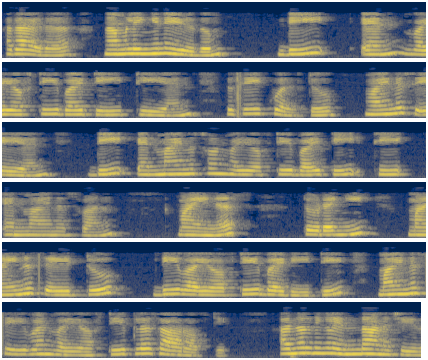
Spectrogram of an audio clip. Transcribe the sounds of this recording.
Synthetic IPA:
ɐðaːjɐðɨnɐmːɐɭiŋːɐneiɻuðum | ɖi | enʋɐjoːfʈibɐjʈitienisiːkʋɐltu | mɐjnɐseen | ɖienmɐjnɐsʋɐnʋɐjoːfʈibɐjʈitienmɐjnɐsʋɐn | mɐjnɐs | t̪uɽɐŋːi | mɐjnɐseːʈːu | ɖiʋɐjoːfʈibɐjɖiːʈimɐjnɐseːʋɐnʋɐjoːfʈiplɐsaːroːfʈi | ɐðɨnːaːɭniŋːɐɭe̞nd̪aːɳɨt͡ɕe̞j̪ɐ

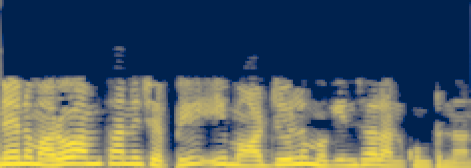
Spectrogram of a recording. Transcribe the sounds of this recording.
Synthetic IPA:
ne̞ːnumɐɾo̞ːɐmsaːnːit͡ʃe̞pːiiːmaːd͡ʒuːlnimuɡiɲt͡ʃaːlɐnukuɳʈunːaːnu

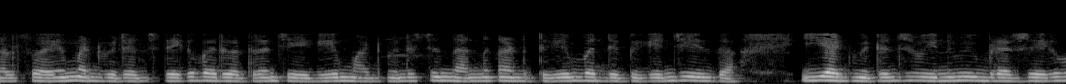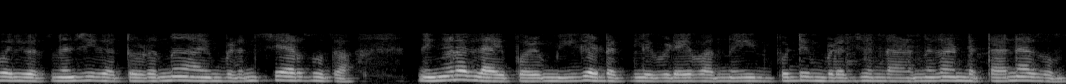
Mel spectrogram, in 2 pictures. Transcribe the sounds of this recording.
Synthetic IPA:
ɐɭsʋɐjɐmɐɖmiʈːɐnsɨ̥le̞ːkːɨpɐɾiʋɐrt̪ːɐnɐmt͡ɕe̞jːuɣɐjumɐɖmiʈːɐnsend̪aːnːɨkɐɳɖut̪ːuɣɐjumpɐnʱepːiɣːɐjumt͡ɕe̞juɣɐ | iːɐɖmiʈːɐnsʋiːnumimbiɽɐns̬le̞ːkːɨpɐɾiʋɐrt̪ɐnɐmt͡ɕe̞jːuɣɐt̪uɽɐnːɨaːimbiɽɐnst͡ɕeːrkuɣɐ | niŋːɐɭɐlːaːipːoːɻumiːɡɐʈːɐk̪ːiliʋiɽe̞ʋɐnːɨilpuʈːimbiɽɐnsend̪aːɳenːɨkɐɳɖet̪ːaːnaːɣum

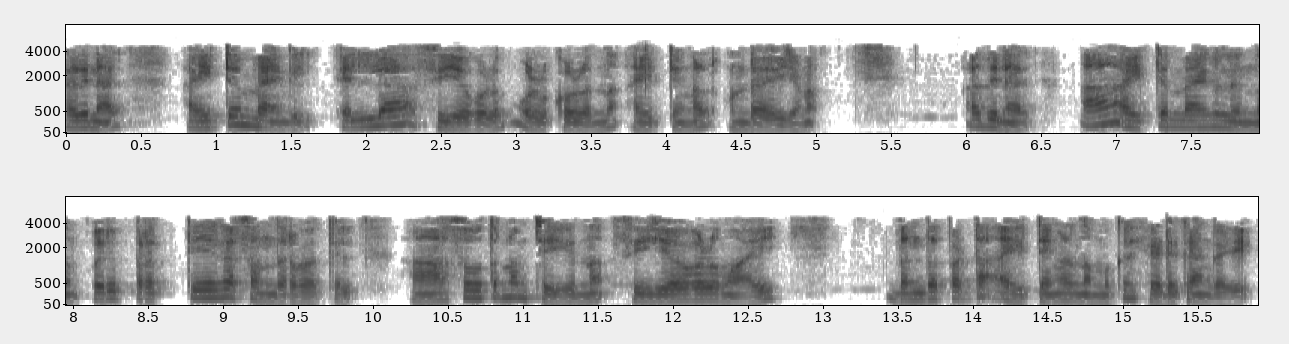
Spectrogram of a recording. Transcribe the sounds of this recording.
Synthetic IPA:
ɐðinaːl | ɐjtːɐmbaːŋɡile̞lːaːsijoːɣɐɭumuɭkoɭːunːɐʔɐjtːɐŋːɐɭuɳɖaːjiɾikʲːɐɳɐm | ɐðinaːl | aːɐjtːɐmbaːŋɡilninːumo̞ɾuprɐt̪je̞ːɣɐsɐnd̪ɐrbɐt̪ːil | aːsoːt̪rɐɳɐmt͡ɕe̞jːunːɐsijoːɣɐɭumaːji | be̞nd̪ʱɐpːe̞ʈːɐʔɐjtːɐŋːɐɭnɐmukːɨeɽukːaːnkɐɻijṵ

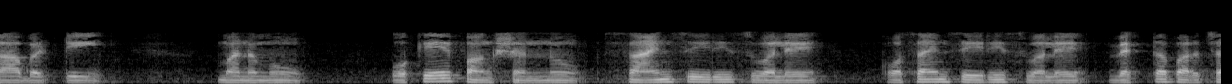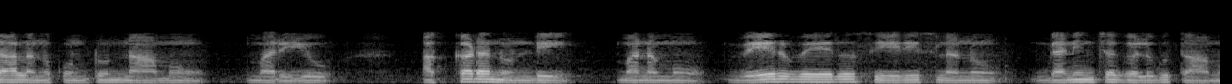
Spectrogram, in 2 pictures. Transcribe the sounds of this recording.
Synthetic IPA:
kaːbɐʈːi | mɐnɐmu | okeːpʰɐŋkʂɐnːusajnsiːɾiːsʋɐle̞ː | kɔsɐjnsiːɾiːsʋɐle̞ːʋjɐk̚t̪ɐpɐɾɐt͡ʃaːlɐnukuɳʈunːaːmu | mɐɾiju | ɐkːɐɽɐnuɳɖi | mɐnɐmu | ʋe̞ːɾuʋeːɾusiːɾiːslɐnuɡɐniɲt͡ʃɐɡɐluɡut̪aːmu

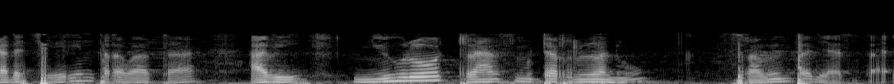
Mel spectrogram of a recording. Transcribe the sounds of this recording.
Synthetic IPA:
kɐd̪ɐt͡ʃeːɾinɐt̪ɐɾɐʋaːt̪ɐː | ʋi | njuːɾoːʈɾaːnsmiʈɐɾlɐnu | sɾɐʋint̪ɐt͡ʃḛːst̪a̰ːji

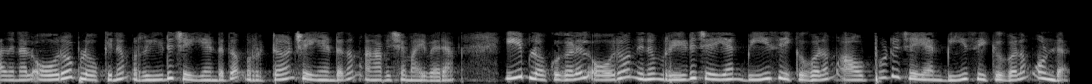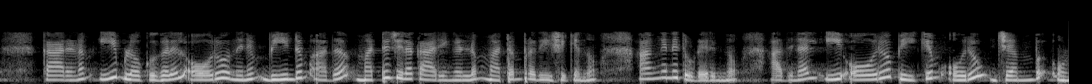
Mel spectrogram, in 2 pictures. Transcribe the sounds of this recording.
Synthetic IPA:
ɐðinaːlo̞ːɾo̞ːbɭo̞ːkːinumriːɽɨt͡ɕe̞jːe̞ːɳɖɐðumriʈːɐːɳt͡ɕe̞jːe̞ːɳɖɐðumaːʋɐɕjɐmaːjiʋɐɾa̰ːm | iːbɭo̞ːkːuɣɐɭilʔo̞ːɾo̞ːninumriːɽɨt͡ɕe̞jːaːnbiːsiːkʲːuɣɐɭumɐ̰wʈ̚puʈːɨt͡ɕe̞jːaːnbiːsiːkʲːuɣɐɭumuɳɖɨ | kaːɾɐɳɐmiːbɭo̞ːkːuɣɐɭilo̞ːɾo̞ːninumʋiːɳɖumɐ̰ðɨmɐtːɨt͡ɕilɐkaːɾjɐŋːɐɭilumːɐtːɐmprɐðḭːʂikʲːunːu | ɐŋːɐne̞t̪uɽeɾunːṵɐ̰ðinaːliːʔo̞ːɾo̞ːpiːkʲːumo̞ɾud͡ʑembɨuɳɖ

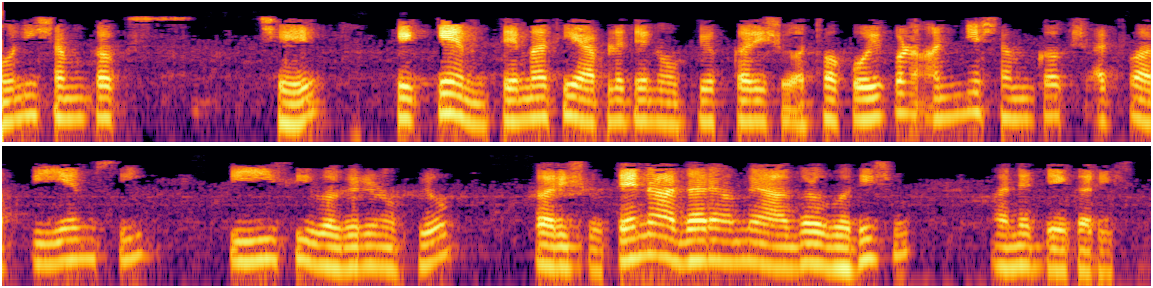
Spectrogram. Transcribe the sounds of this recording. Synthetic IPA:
oniʃəmkəkʃ | t͡ʃʰe | kekemt̪emãt̪ʰiapɽ̃et̪enoupjoɡ̚kəɾiʃṵ̃ə̰t̪ʰʋakoipəɳə̰njəʃəmkəkʃə̰t̪ʰʋapiemsi | pisiʋəɡeɾenoupjoɡ̚ | kəɾiʃũt̪enãːd̪ʱaɾeəmeaɡəɭʋəd̪ʱiʃũ | ənet̪ekəɾiʃũ̥

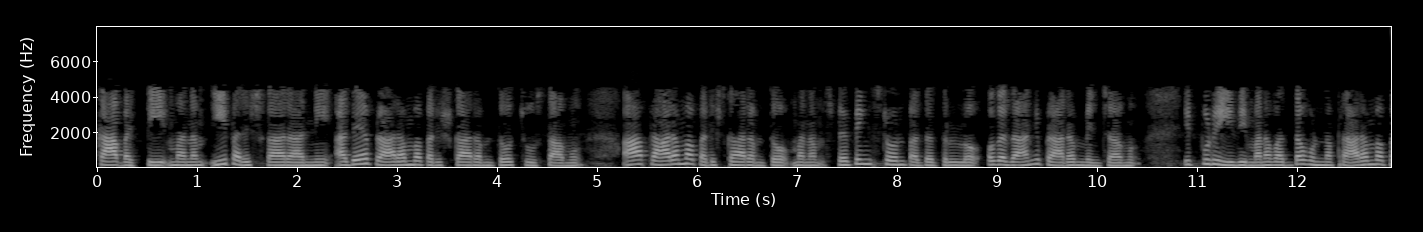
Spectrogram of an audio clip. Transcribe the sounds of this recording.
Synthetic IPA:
kaːbɐʈːimɐnɐmiːpɐɾiʂkaːɾaːnːiʔɐd̪e̞ːpɾaːɾɐmbʱɐpɐɾiʂkaːɾɐnt̪o̞ːt͡ʃuːst̪aːmuaːpɾaːɾɐmbʱɐpɐɾiʂkaːɾɐnt̪o̞ːmɐnɐmsʈepiŋɡsʈo̞ːnpɐd̪ʱːɐt̪ulːo̞ːɔkɐd̪aːnːipɾaːɾɐmbʱiɲt͡ʃaːmuipːuɽuid̪imɐnɐʋɐd̪ːɐunːɐpɾaːɾɐmbʱɐp

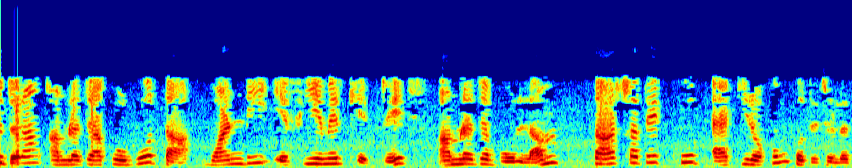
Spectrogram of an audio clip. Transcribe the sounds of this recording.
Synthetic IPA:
ʃut̪oɾaŋamɾad͡ʑakoɾbot̪awaɳɖiefʰiemeɾkʰet̪ːɾe | amɾad͡ʑabolːam | t̪aɾʃat̪ʰekʰubɛkiɾɔkomɦot̪et͡ɕolet͡ɕʰ

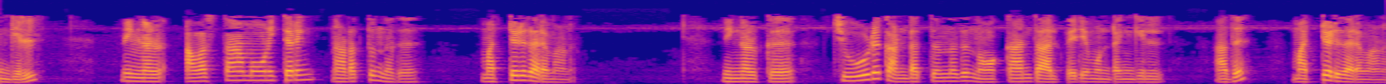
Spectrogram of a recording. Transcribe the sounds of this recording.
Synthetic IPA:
ŋɡil | niŋːɐɭ | ɐʋɐst̪ʰaːmoːɳit̪ʲːɐriŋnɐɽɐt̪ːunːɐðɨ | mɐtːo̞ɾut̪ɐɾɐmaːɳɨ | niŋːɐɭkɨ | t͡ɕuːɽɨkɐɳɖɐt̪ːunːɐðɨno̞ːkːaːnt̪aːlpɐɾjɐmuɳɖe̞ŋɡil | ɐ̰ðɨ | mɐtːo̞ɾut̪ɐɾɐmaːɳɨ

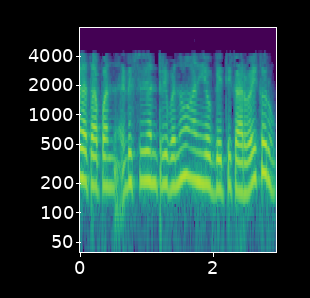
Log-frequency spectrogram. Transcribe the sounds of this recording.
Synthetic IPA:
ɐɾɐt̪aːpɐnɖisid͡ʒɐɳʈɾiːbɐnuɐnijoːɡjet̪ikaːɾʋaːjikɐɾu

